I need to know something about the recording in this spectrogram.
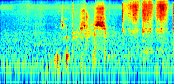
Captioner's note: whispers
